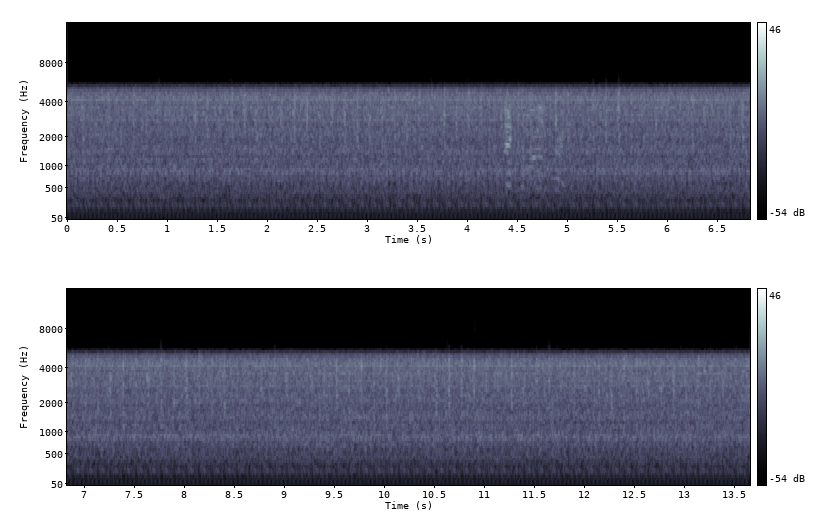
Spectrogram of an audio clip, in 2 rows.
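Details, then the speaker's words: Cold first start, the first run over five seconds, of a hot-rodded V8 Jeep J7 rock crawler: rapid puffing tick about four per second over a smooth idle, from a terrible exhaust leak; idle good, 55 psi oil pressure. "uh exactly got a terrible exhaust leak let it warm up i guess i should have checked the oil huh i didn't even do that idle's good boy that exhaust leak is terrific good oil we'll get to this"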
